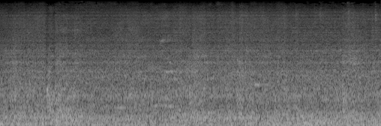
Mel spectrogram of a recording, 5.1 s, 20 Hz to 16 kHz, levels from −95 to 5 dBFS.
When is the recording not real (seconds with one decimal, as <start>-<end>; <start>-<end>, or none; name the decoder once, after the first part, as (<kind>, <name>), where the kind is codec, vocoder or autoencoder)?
0.0-0.8 (autoencoder, DAC-VAE); 1.3-3.9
